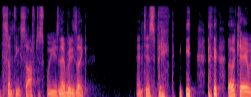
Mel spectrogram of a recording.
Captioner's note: laughs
